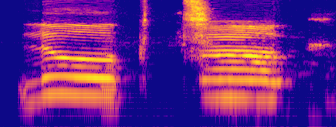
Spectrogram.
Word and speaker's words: looked: Looked. Haga el sonido, Noah. Looked. Ah, ok. We don't pronounce the letter E. No vamos a pronunciar la E. Es el sonido, la ED se convierte en T.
